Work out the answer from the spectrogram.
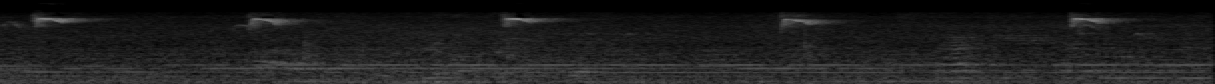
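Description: A bird giving short, high, thin chirps, each a quick falling note, repeated at a steady pace about every second and a half, five times in all.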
